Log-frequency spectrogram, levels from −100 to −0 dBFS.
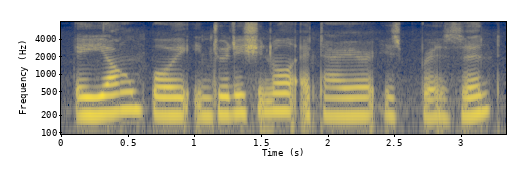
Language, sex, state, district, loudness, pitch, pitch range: English, female, Nagaland, Dimapur, -15 LUFS, 205 Hz, 200-220 Hz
